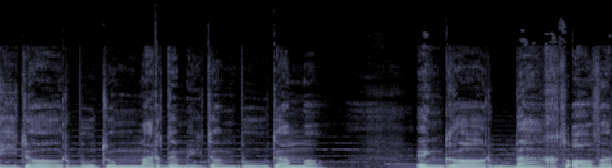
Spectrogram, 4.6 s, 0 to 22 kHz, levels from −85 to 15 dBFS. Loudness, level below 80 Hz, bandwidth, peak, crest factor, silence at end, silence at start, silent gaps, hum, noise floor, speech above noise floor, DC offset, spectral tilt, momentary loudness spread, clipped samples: -21 LUFS; -40 dBFS; 16 kHz; -4 dBFS; 18 dB; 0 s; 0 s; none; none; -48 dBFS; 29 dB; under 0.1%; -7 dB/octave; 4 LU; under 0.1%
